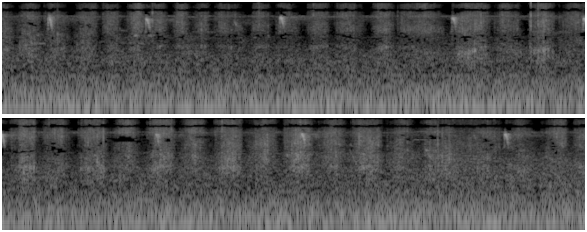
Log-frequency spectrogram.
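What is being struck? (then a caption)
Wet shag-pile fabric doormat. Fingers drag and rake through the wet, foamy pile of a small shaggy fabric doormat, leaving streaks in the shag. A steady, low, muffled rubbing runs throughout, broken by repeated brighter scratchy strokes as the fingers pull through the soaked fibers.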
